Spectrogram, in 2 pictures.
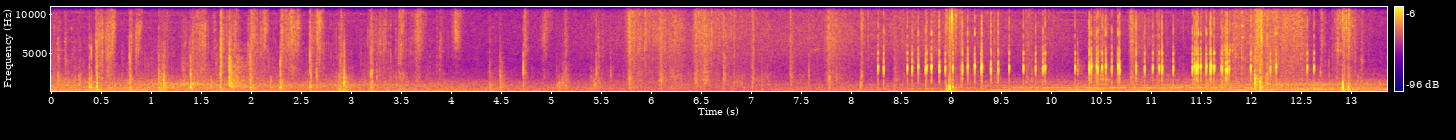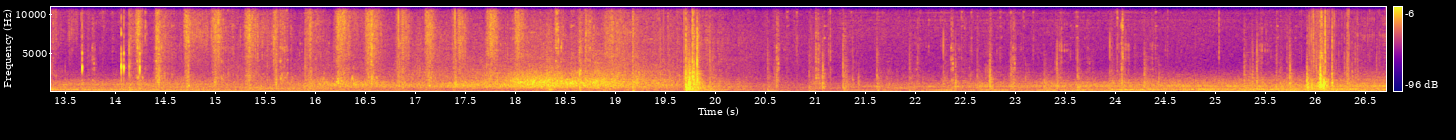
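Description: Footsteps thud on wooden planks and rustle through dry grass.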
